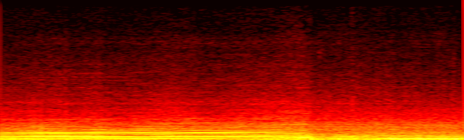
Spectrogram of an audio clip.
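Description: An Acura NSX engine revs hard while held in second gear, a loud, steady, rising mechanical whine with harmonic tones climbing together, a brief dip near the three-second mark, then pulling on strongly without any voices.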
